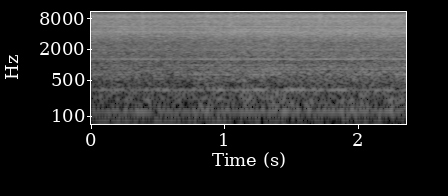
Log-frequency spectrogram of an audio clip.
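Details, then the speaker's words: 12.5-ton AC on first stage, tested before any work, 65°F outdoors in light drizzle: a steady low blower rumble with an uneven, surging rush of air. Superheat is a little high, delivered capacity fluctuates and total external static is 1.4. Low airflow from clogged filters and a loose belt. "temperature split is not bad but look at the airflow this is a 12 and a half ton mind you"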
